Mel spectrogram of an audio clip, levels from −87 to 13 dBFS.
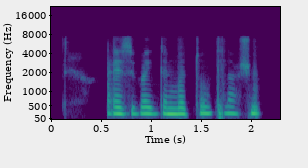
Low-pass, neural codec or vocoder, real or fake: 7.2 kHz; codec, 16 kHz, 0.8 kbps, ZipCodec; fake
